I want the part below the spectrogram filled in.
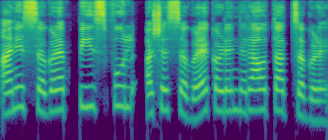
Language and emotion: Goan Konkani, neutral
